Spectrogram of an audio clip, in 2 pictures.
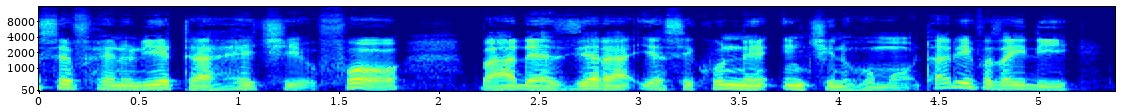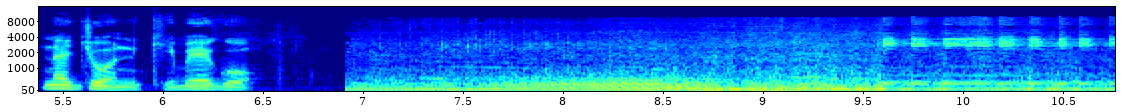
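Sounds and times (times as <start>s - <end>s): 
speech: 0.0s - 7.0s
vehicle convoy engines moving through central Aden, Yemen: 6.9s - 10.7s
car horn tooting: 9.1s - 10.7s.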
